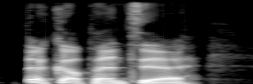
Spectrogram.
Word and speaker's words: De Carpentier: De Carpentier. But you get so many people saying De Carpenter or loads of crap, just like all sorts of...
